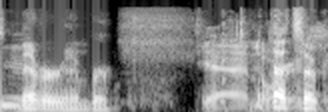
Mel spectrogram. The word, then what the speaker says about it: Neverember: You know, it dawned on me that I've been mispronouncing Rainier's last name wrong. But actually, I'm just going to keep with it in character. I've been calling him November, and I know it's not November. It's Neverember.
